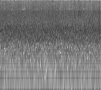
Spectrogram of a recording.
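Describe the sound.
Dense, steady applause from an audience at a Bolivian political speech saluting the democratic armed forces, loud and continuous throughout with no break and no voices standing out.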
